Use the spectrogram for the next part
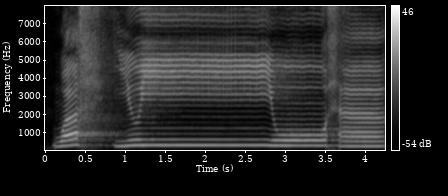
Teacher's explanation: Sebab ada tanwin dhammah yang dilihatnya tanwinnya ya, ketemu dengan huruf ya. Maka cara bacanya tanwin ini dimasukkan ke ya jadi wahyui sambil nahan sambil dengung ya. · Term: idgham bighunah, idgham bi gunnah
